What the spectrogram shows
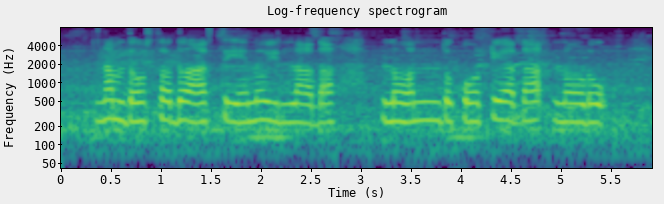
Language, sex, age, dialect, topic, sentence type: Kannada, female, 60-100, Northeastern, banking, statement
